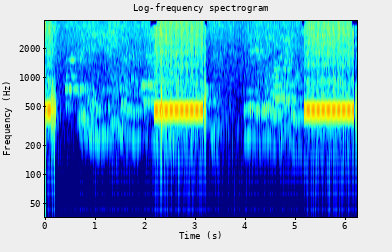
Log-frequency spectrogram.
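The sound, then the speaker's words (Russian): Telephone ringback tone sounds while a call is being transferred: two long, steady, mid-pitched beeps about three seconds apart, with a fainter voice-like murmur in the gaps. “Сейчас я вас переведу на нашего менеджера Александра.”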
